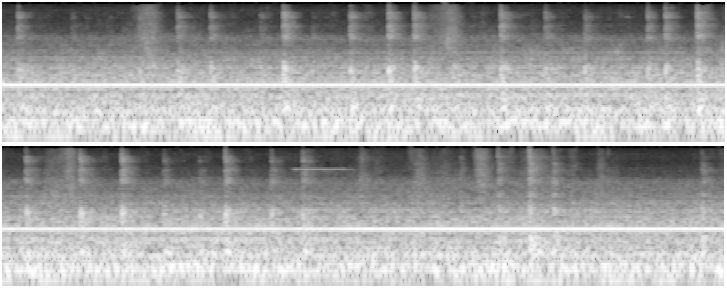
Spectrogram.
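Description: A pen taps and squeaks against a hard board.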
